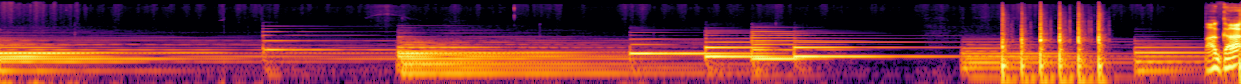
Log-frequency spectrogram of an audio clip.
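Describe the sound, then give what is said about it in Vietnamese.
Loud banging on a door from outside a gate early in the morning: a quick burst of several sharp knocks rises over a musical background. “Mới sáng sớm đã có tiếng ai gọi ôm sầm từ ngoài cổng, cộng thêm tiếng đập cửa đinh tai.”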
